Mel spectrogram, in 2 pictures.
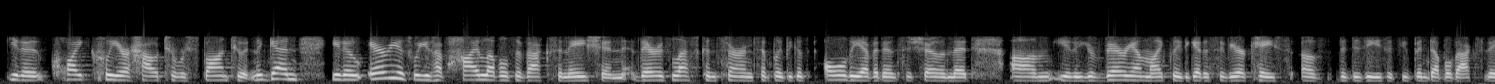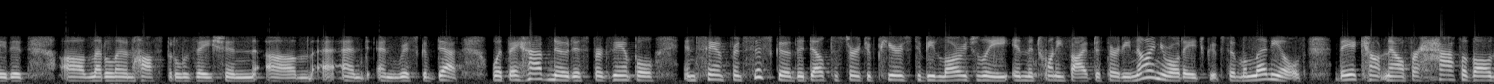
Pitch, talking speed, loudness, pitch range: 185 Hz, 195 wpm, -17 LUFS, 175-205 Hz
